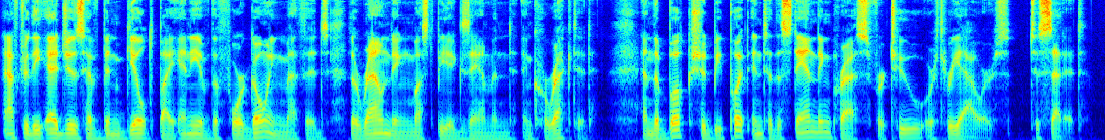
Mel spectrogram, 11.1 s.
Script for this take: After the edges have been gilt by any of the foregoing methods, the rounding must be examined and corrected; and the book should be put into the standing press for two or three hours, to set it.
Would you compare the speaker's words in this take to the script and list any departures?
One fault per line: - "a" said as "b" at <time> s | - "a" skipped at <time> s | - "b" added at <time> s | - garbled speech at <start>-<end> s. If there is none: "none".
none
